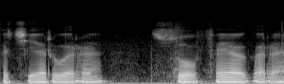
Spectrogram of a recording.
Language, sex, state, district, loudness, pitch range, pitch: Hindi, male, Jharkhand, Palamu, -14 LUFS, 105-110 Hz, 105 Hz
